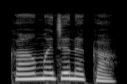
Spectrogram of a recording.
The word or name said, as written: ಕಾಮಜನಕ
